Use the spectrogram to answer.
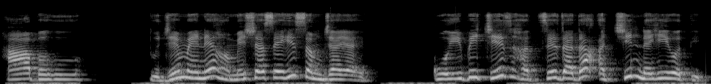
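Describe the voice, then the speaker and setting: A woman's voice: high-pitched, lively intonation, measured pace. A woman doing a stern, preachy mother-in-law. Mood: lecturing. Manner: preachy, lecturing. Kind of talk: cartoon voice acting.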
